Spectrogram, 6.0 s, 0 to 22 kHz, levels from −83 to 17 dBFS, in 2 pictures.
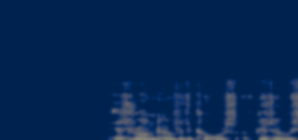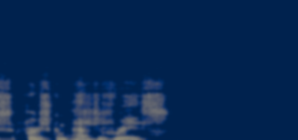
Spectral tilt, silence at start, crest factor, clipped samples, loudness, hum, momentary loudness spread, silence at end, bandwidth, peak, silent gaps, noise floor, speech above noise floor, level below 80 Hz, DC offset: -5 dB/octave; 1.1 s; 24 dB; under 0.1%; -33 LUFS; none; 9 LU; 1.3 s; 10 kHz; -12 dBFS; none; under -90 dBFS; over 57 dB; -62 dBFS; under 0.1%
